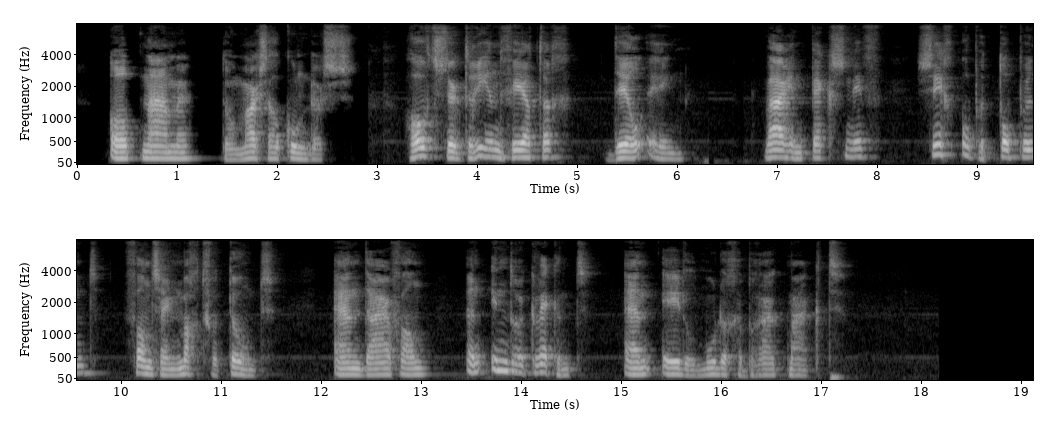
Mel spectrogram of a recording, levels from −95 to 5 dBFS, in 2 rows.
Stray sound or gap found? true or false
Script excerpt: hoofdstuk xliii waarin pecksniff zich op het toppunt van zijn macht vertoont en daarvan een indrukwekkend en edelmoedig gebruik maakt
false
